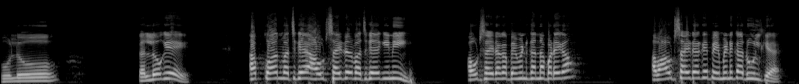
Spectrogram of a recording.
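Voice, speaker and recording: A woman teaching accounts to a class, firing questions at her students, urging quick answers and often answering them herself. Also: high voice, animated, smooth, no room sound, studio quality. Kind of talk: classroom lecture.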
